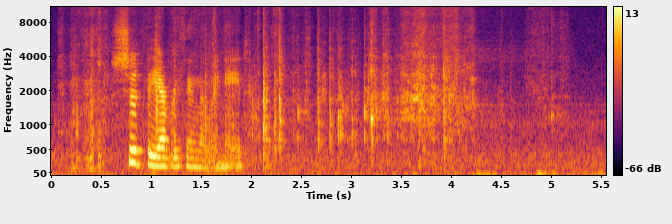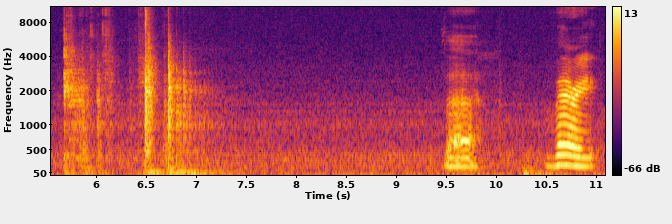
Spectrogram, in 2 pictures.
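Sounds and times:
packaging rustling: 0.0s - 5.2s.

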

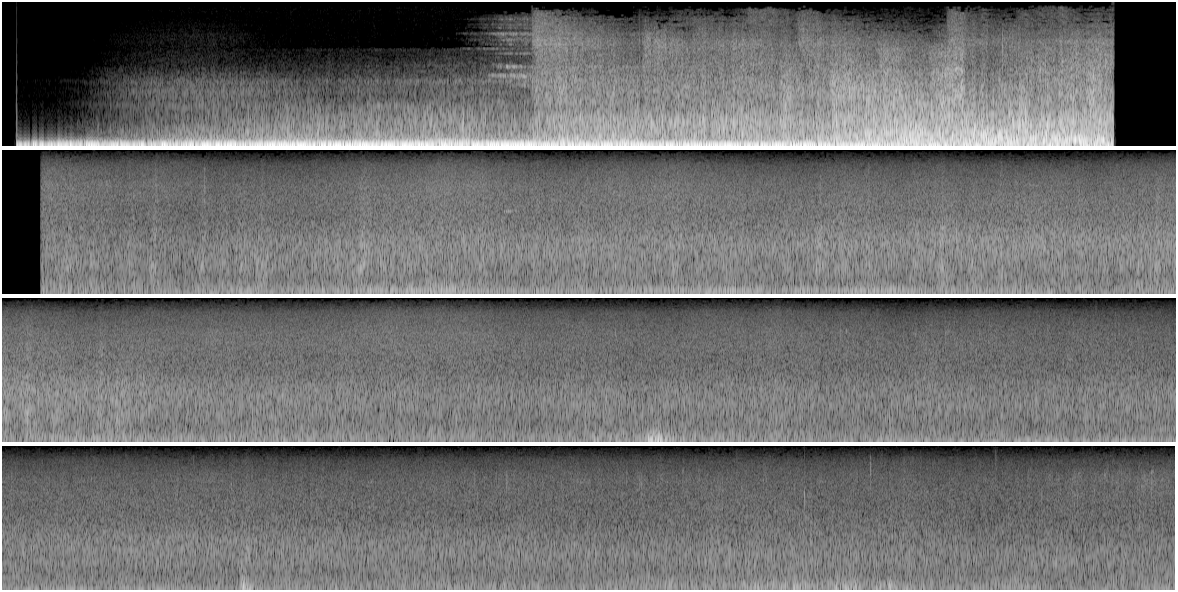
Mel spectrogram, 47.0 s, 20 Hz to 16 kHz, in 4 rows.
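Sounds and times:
low thumps: 0.1s - 8.8s
wind: 0.1s - 11.1s, 12.1s - 46.9s
low thunder rumble: 0.2s - 11.1s
rain: 4.6s - 11.1s, 12.1s - 46.9s.

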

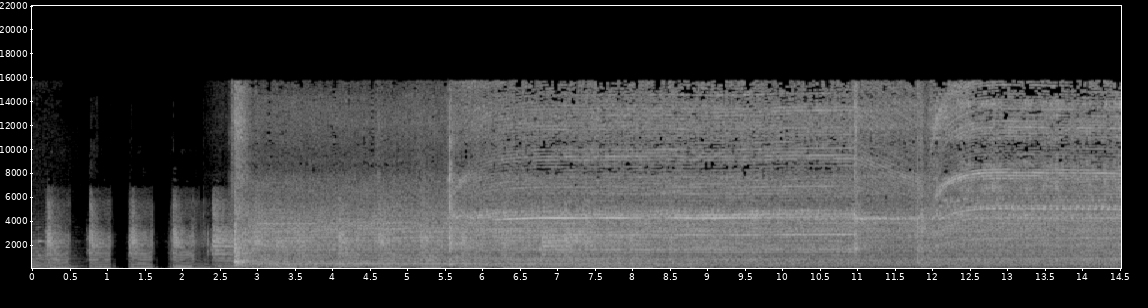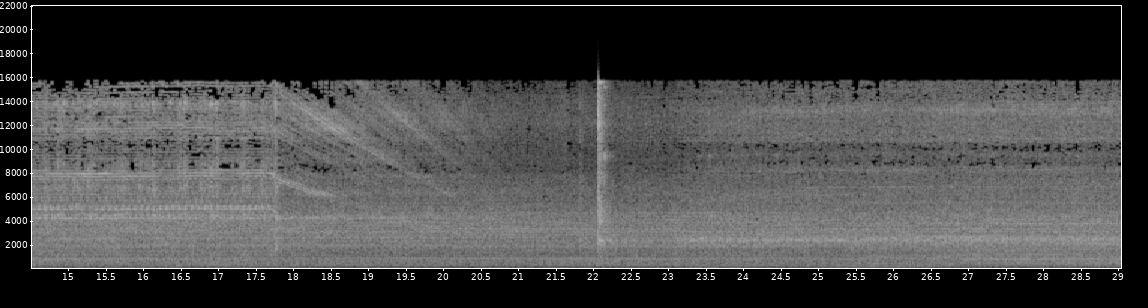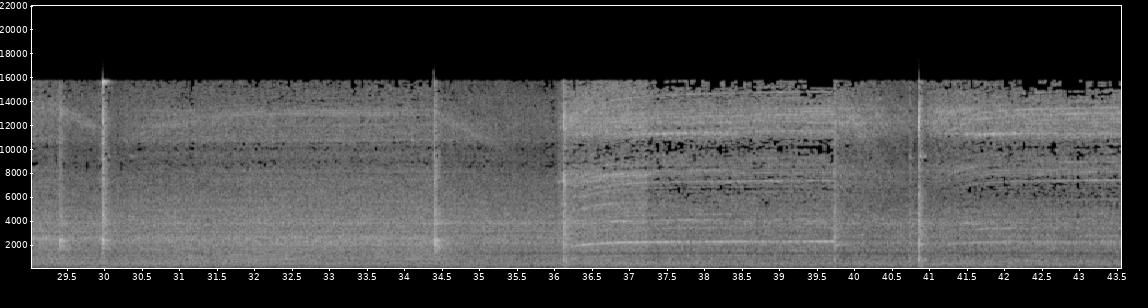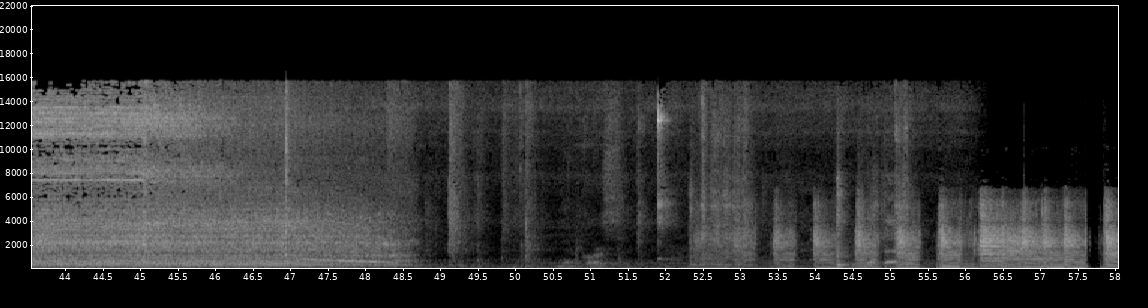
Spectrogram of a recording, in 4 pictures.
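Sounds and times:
lower machine tone: 2.6s - 11.3s
high machine whine: 2.7s - 20.2s
milling machine motor hum: 2.7s - 48.8s.

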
